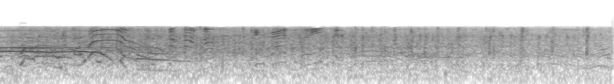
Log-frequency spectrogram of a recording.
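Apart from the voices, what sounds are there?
applause and cheering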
